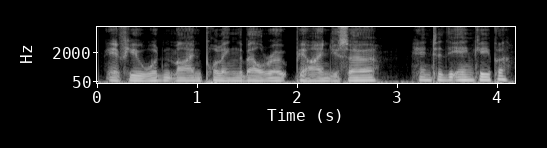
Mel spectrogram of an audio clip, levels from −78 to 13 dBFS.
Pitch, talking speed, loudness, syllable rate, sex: 100 Hz, 200 wpm, -16 LUFS, 5.2 syllables/s, male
